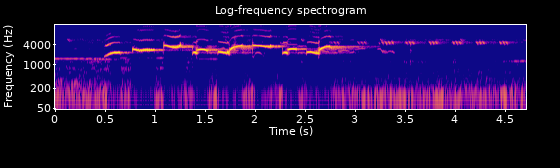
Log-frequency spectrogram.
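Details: Oriental magpie-robin singing, recorded as therapy to prompt a bird that has stopped singing: a rapid string of clear, sweet whistles with upward slurs, then a run of evenly spaced high pulsing notes.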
